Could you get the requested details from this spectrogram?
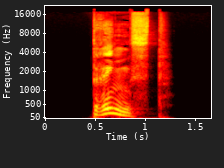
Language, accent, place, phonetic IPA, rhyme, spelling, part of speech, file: German, Germany, Berlin, [dʁɪŋst], -ɪŋst, dringst, verb, De-dringst.ogg
- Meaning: second-person singular present of dringen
